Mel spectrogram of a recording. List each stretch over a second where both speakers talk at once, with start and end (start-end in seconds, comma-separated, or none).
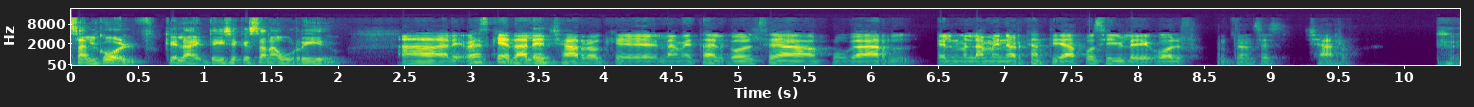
none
